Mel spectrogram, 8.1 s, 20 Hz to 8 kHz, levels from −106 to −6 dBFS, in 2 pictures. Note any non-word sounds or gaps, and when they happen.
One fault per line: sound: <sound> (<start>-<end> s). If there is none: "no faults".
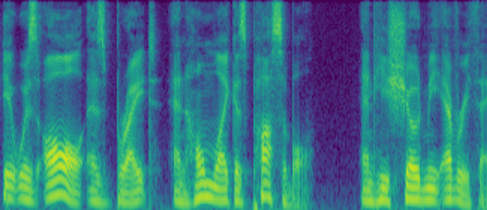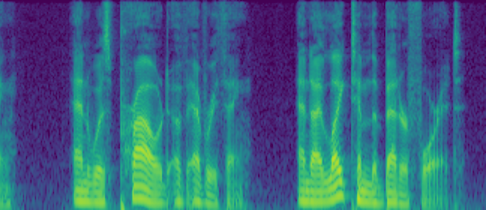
no faults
